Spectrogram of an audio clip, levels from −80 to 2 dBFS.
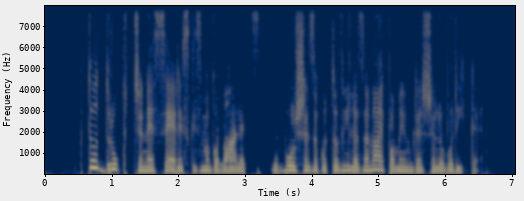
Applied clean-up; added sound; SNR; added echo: neural mask model Resemble Enhance denoiser.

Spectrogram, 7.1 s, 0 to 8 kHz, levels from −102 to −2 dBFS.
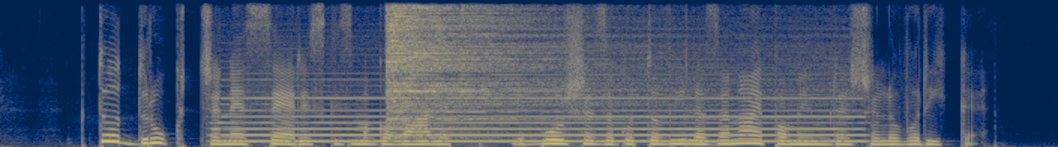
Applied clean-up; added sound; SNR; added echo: none; Hi-hat + Wind instrument, woodwind instrument; 4 dB; none.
